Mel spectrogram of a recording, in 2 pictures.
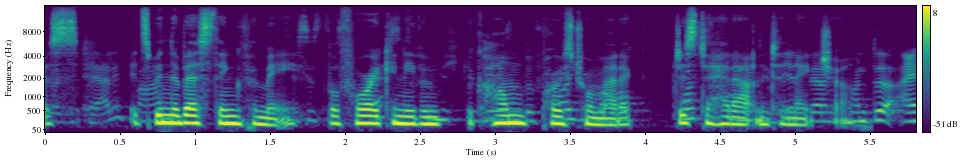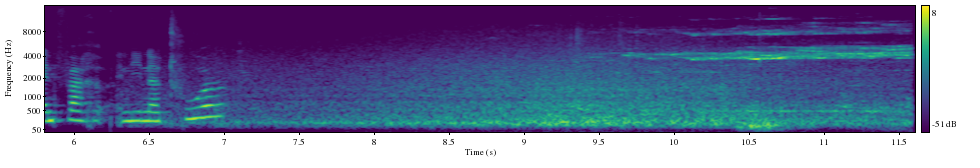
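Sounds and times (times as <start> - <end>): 
speech: 0.0 - 7.3
rumble of a train travelling from Asker to Oslo in Norway: 6.6 - 11.5
train wheels squealing on rails: 7.5 - 11.5.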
